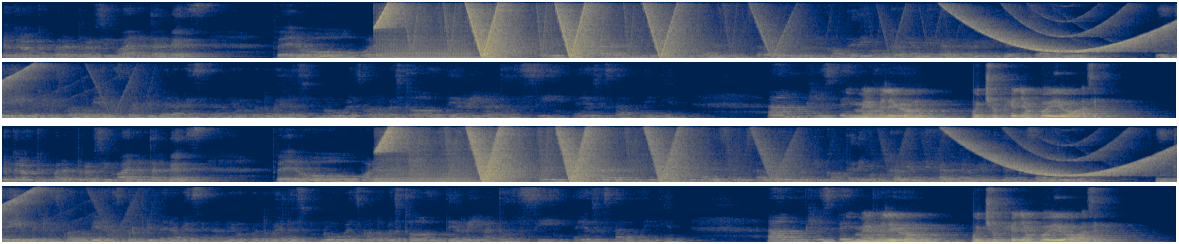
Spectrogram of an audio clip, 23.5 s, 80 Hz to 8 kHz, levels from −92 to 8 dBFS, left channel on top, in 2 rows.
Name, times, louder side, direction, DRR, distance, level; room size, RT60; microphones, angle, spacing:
voice 1, 0.0-1.8 2.7-4.5 5.4-10.9 11.5-18.5 19.4-20.9, equal, 70° right, -3 dB, 1.1 m, -40 dB
sound 1, 3.7-6.9 7.2-7.8 8.8-13.0, left 2 dB, 85° left, 0.9 m, -29 dB
voice 2, 20.2-21.0 21.4-22.7, equal, 5° left, 1 dB, 0.3 m, -25 dB
4.5 x 2.2 x 3.6 m, 1.0 s
head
